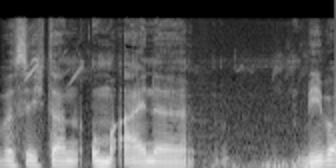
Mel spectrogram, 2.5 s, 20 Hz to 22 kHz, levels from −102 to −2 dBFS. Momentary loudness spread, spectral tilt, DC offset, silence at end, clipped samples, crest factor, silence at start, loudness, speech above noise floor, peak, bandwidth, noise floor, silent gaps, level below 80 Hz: 21 LU; -6.5 dB/octave; under 0.1%; 0 s; under 0.1%; 16 dB; 0 s; -19 LUFS; 22 dB; -4 dBFS; 14 kHz; -40 dBFS; none; -44 dBFS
